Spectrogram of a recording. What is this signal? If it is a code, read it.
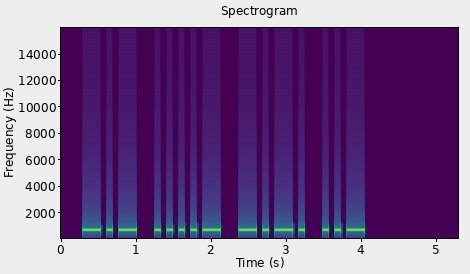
Morse code, heard as a keyed tone, about 15 wpm, 700 Hz. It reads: K4CU
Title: USA Call Signs - 4 Characters - 4x Character Spacing - 15wpm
